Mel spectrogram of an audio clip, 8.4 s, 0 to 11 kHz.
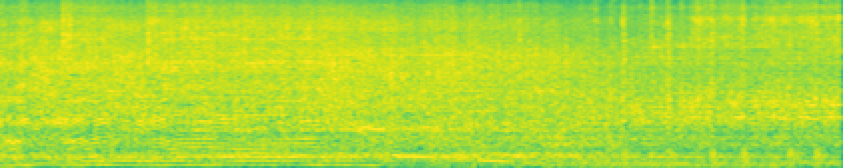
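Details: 1969 Ski-Doo Olympic two-stroke snowmobile engine, running on a temporary auxiliary gas tank after carburetor work: steady buzz with fairly even pitch, no misses or knocks; starts and idles cleanly.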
